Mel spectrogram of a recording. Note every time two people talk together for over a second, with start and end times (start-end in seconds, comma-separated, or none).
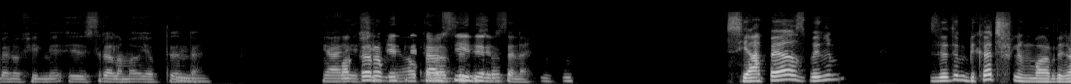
3.4-5.0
